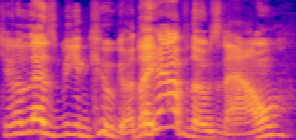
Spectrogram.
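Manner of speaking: high-pitched, stretched-out astonishment; amazed disbelief. Acted. Friend reacting to the cougar's revelation, amazed disbelief. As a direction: blurt it high, then draw out the surprise.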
